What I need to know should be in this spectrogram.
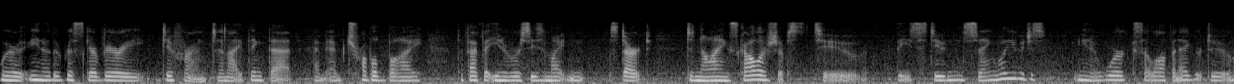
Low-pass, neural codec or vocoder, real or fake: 7.2 kHz; none; real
